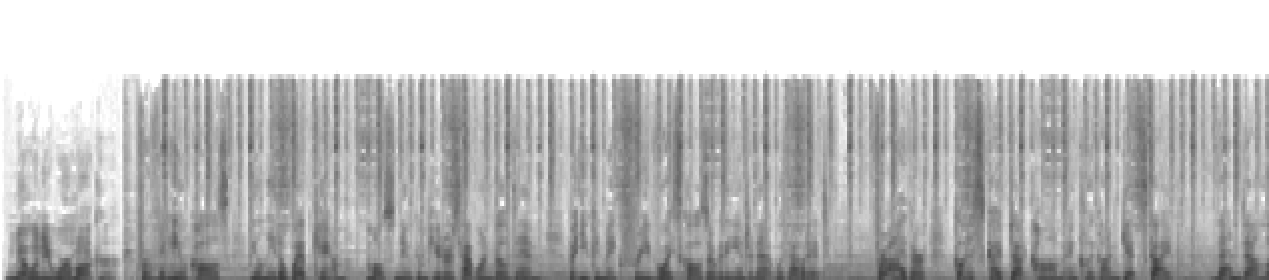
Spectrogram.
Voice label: female narration

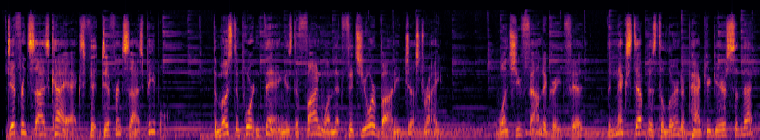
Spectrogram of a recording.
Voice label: Narrative

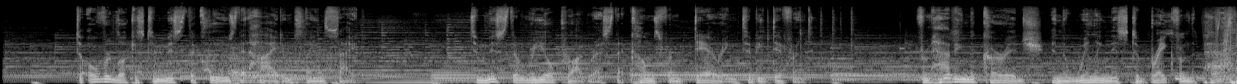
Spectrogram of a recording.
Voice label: Male, commercial

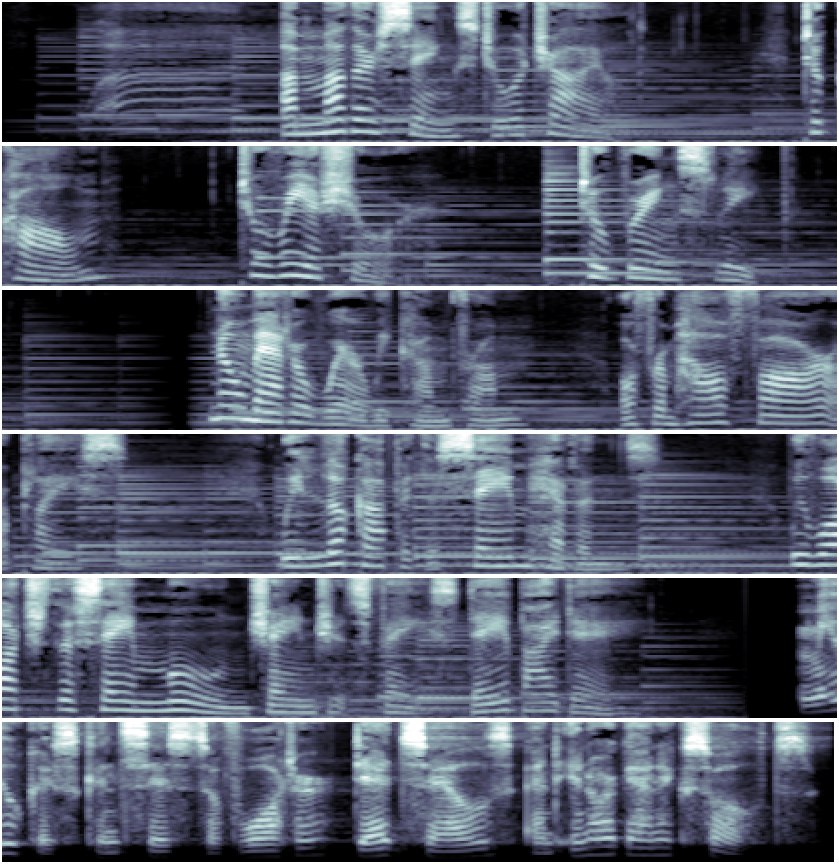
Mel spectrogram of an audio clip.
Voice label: Female narration

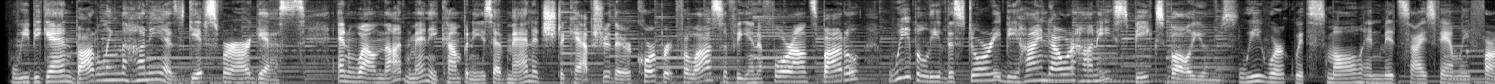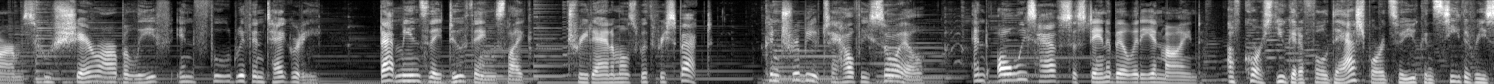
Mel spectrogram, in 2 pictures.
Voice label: female narration

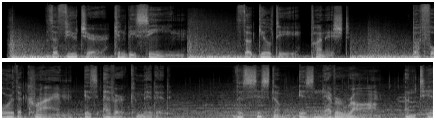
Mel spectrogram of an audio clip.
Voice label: Trailers

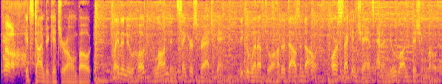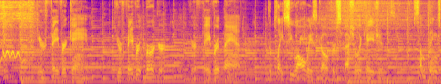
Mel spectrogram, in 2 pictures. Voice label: male commercial

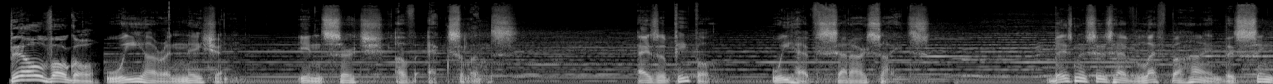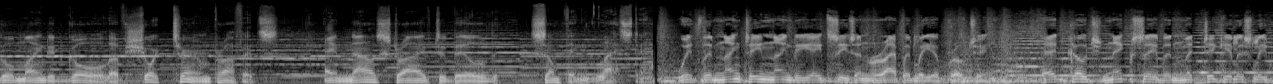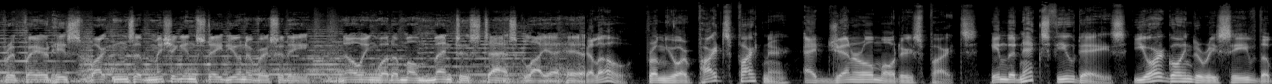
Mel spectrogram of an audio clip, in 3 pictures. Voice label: narration

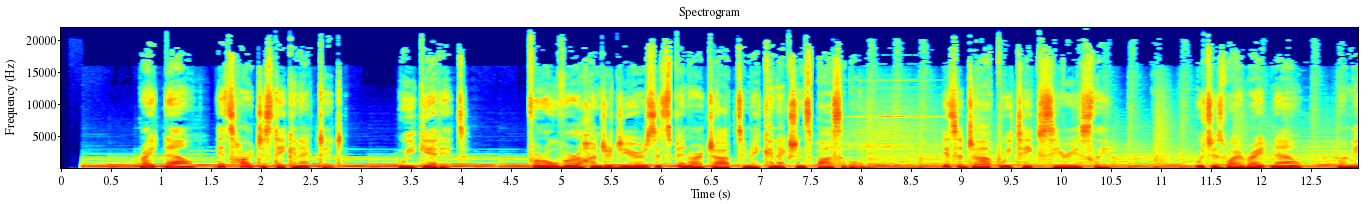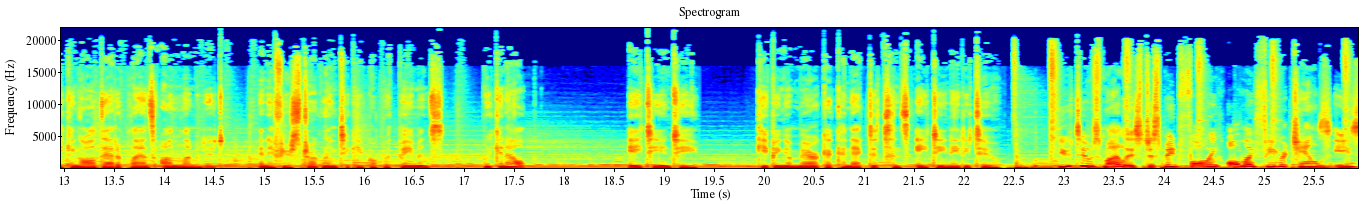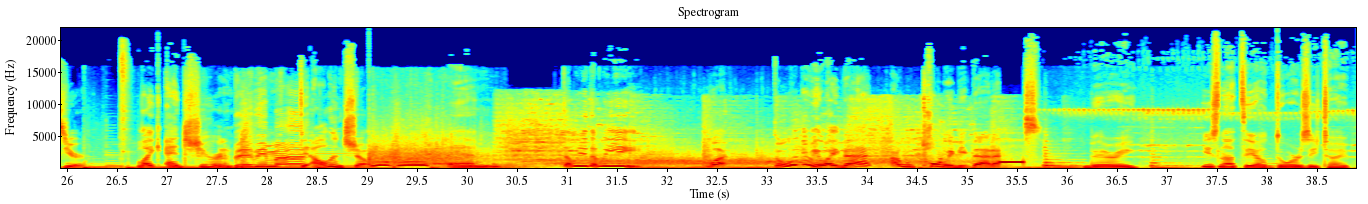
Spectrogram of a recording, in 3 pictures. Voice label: Female Commercial

